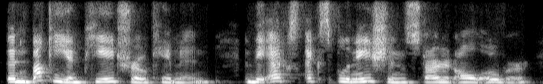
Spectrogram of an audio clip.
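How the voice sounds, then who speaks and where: A woman streamer reads a story aloud in a mid-pitched voice. Her delivery is casual and informal, slipping easily between narration and chatty, rambling commentary. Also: expressive, normal speed, fairly bright tone, husky, no echo. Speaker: live streamer reading fanfiction.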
